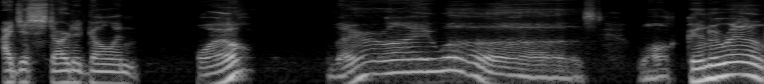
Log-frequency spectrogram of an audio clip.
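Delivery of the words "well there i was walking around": very slow, swooping dog voice, "was" stretched out. Retelling improvising a show alone by a studio banner: Goliath the dog voice. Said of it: "That was the voice I used".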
